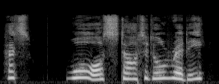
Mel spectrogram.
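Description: A man's voice: sits high, very animated, a little slow, no echo, voice pushed up, exaggerated voice. A man voicing a small, curious, kind-hearted girl in a storybook reading. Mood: frightened.

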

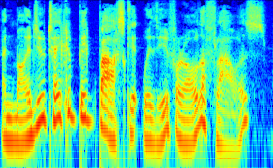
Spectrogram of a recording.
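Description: A man voicing an admiring, complacent miller's wife in a storybook, full of gushing flattery. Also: mid-range voice, normal speed, gravelly, slightly rough, no room sound, full character voice. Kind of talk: storybook character voice.

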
